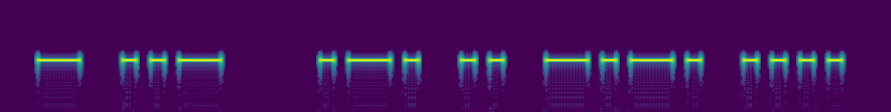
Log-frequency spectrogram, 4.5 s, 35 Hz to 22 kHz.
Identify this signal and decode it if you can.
Morse code, heard as a keyed tone, about 17 wpm, 700 Hz. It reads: TU RICH
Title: K1USN SST QSO Practice - 17wpm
